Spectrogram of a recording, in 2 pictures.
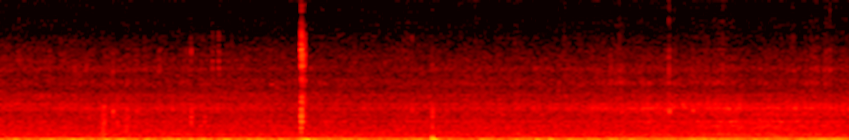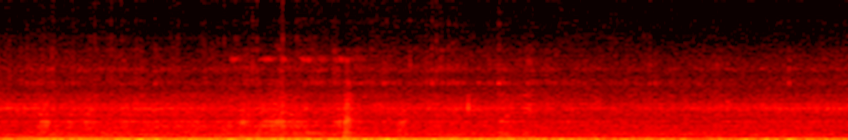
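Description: Ride noise from a bicycle-mounted GoPro rolling along a paved lane: a steady low rumble of wind and road vibration on the camera's microphone, with a few sharp clicks.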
